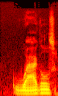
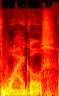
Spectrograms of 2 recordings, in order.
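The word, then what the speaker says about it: Weigel's: Are you a guy that pronounces it Waggles or Weigels? – It's Weigels. – It is Weigels. – It's officially Weigels.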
